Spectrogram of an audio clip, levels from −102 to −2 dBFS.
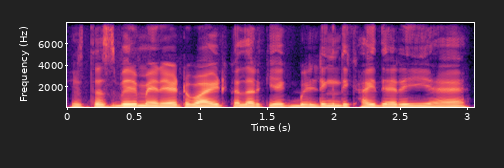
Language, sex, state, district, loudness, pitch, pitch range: Hindi, male, Jharkhand, Garhwa, -15 LUFS, 125 Hz, 125-130 Hz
